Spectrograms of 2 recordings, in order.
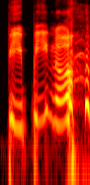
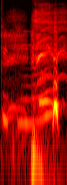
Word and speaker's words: pepino: No, it's because you keep saying pipino. I said pepino. It's pepino.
